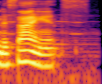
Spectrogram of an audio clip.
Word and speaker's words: nescience: N-E-S-C-I-E-N-C-E. And the problem is how this E comes off. Because it's basically, I want to say nescience, because that's science back there. – But? – I'm going to be fancy and probably wrong. But I hope you're wrong. – Nescience. Nescience. – That is one of the correct ways to pronounce it. There are three correct ways to pronounce it, and she got one of them.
